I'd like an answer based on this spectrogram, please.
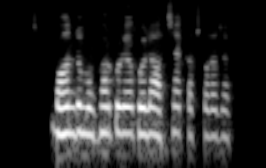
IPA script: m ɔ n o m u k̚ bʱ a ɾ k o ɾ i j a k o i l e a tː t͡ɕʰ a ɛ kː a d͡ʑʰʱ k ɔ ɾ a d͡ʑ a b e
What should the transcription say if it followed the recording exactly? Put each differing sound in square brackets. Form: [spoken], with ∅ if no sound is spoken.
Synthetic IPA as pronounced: m ɔ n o m u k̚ bʱ a ɾ k o ɾ i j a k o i l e a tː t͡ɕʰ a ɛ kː a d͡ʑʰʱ k ɔ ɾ a d͡ʑ a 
